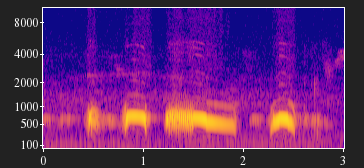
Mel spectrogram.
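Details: Female spotted dove lure-calling for wild males, 'giọng thổ pha' style with one trailing note: brief lead-in, arched coo, long vibrating falling note, final rounded coo, in a quiet setting.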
